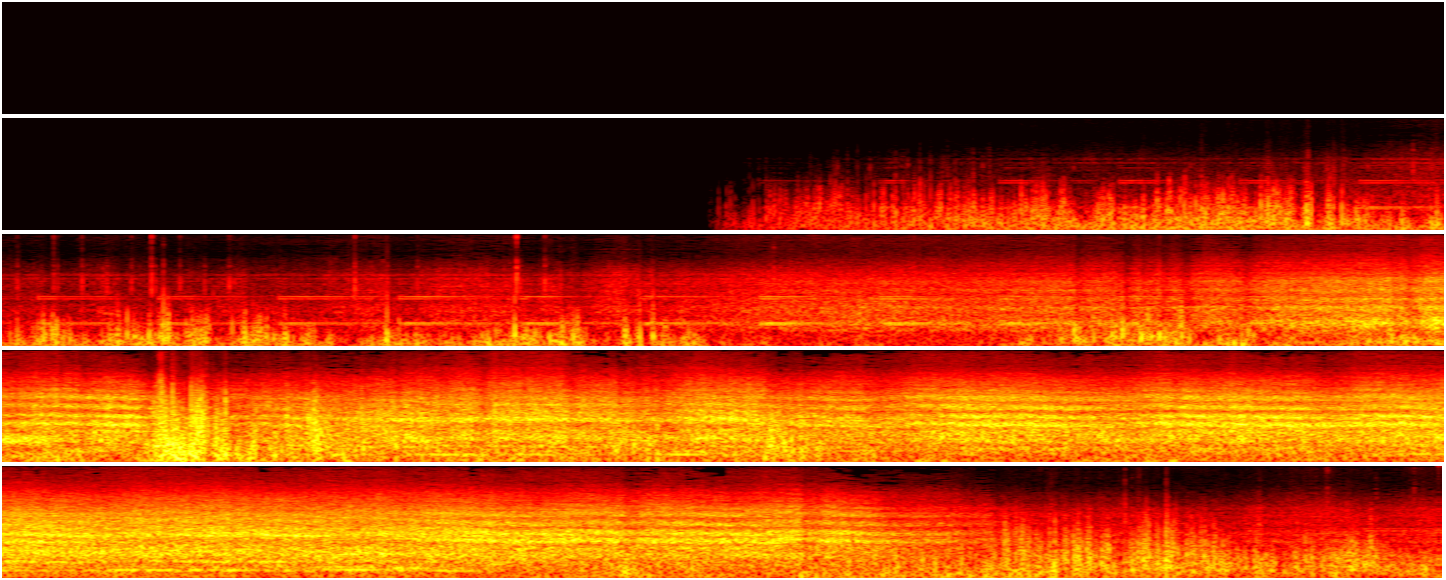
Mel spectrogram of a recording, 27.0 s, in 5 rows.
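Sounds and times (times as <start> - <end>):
train wheels on rails: 8.4 - 27.0.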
